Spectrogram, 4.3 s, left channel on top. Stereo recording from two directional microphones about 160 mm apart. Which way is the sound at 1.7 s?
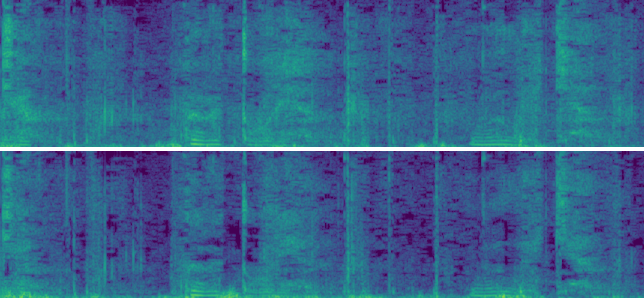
Centre (ahead or behind).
